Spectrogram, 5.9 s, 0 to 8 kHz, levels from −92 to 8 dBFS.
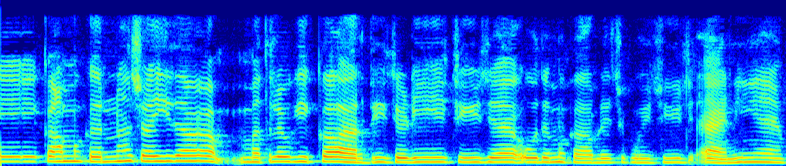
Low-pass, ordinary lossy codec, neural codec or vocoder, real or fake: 7.2 kHz; MP3, 64 kbps; vocoder, 22.05 kHz, 80 mel bands, HiFi-GAN; fake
